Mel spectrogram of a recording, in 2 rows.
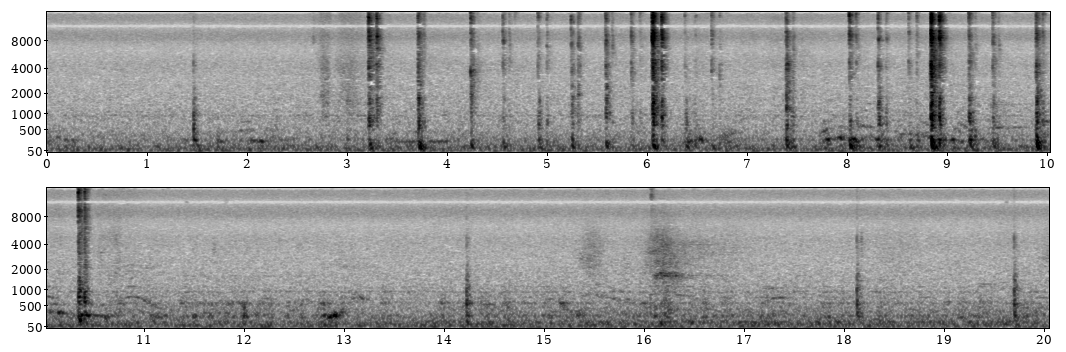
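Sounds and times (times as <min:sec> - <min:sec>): faint keyboard typing: 0:02.7 - 0:10.8.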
